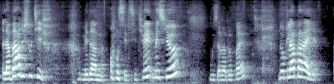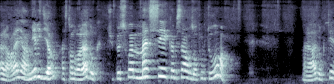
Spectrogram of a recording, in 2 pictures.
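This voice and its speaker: A woman's voice: fairly high pitch, reverberant. A woman body coach guiding a morning self-massage routine in a chatty, playful way, laughing at herself, with a put-on southern French accent.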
